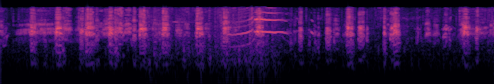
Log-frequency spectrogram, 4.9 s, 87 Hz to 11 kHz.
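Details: Wood ducks arriving back in Sainte-Adèle, Quebec, Canada, on a clear 1°C October 2024 morning: busy flock chatter with a clear, rising, drawn-out squealing whistle in the middle.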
